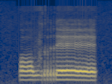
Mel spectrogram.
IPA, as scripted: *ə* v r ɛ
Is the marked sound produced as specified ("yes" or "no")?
no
